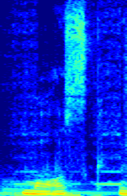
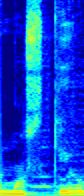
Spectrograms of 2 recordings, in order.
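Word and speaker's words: mosque: প্রথম ওয়ার্ডটি হচ্ছে মস্ক, যার বাংলা অর্থ হচ্ছে মসজিদ। এই ওয়ার্ডটিকে আমরা প্রায় অনেকেই ভুল উচ্চারণ করি ইংরেজিতে মস্কিউ বলে। এটার সঠিক উচ্চারণ মস্কিউ নয়, এটার একমাত্র গ্রহণযোগ্য উচ্চারণ হচ্ছে মস্ক।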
